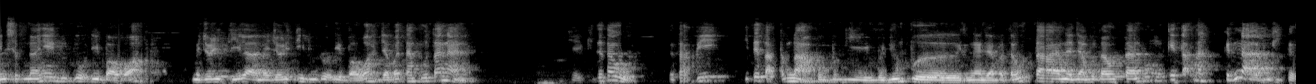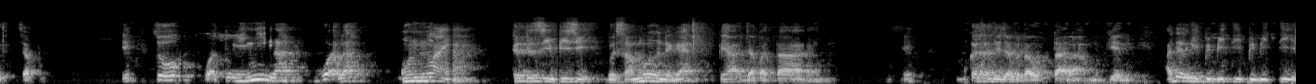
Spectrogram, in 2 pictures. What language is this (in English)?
Malay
